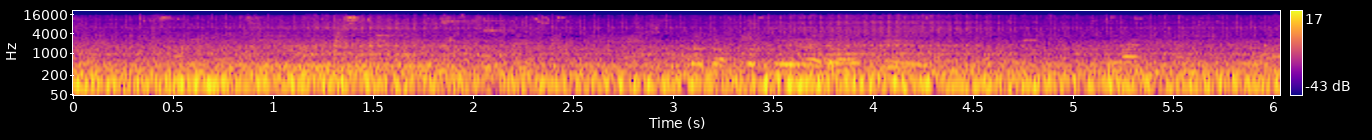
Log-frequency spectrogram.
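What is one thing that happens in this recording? A scooter engine idles and pulls away slowly.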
